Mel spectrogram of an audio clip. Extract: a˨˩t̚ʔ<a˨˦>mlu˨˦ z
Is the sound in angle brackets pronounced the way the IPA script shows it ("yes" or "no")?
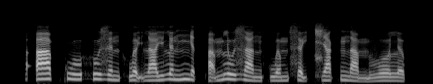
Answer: no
